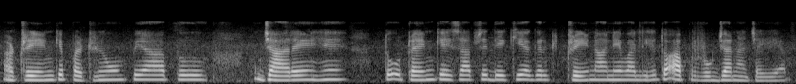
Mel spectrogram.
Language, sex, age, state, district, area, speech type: Urdu, female, 18-30, Telangana, Hyderabad, urban, spontaneous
